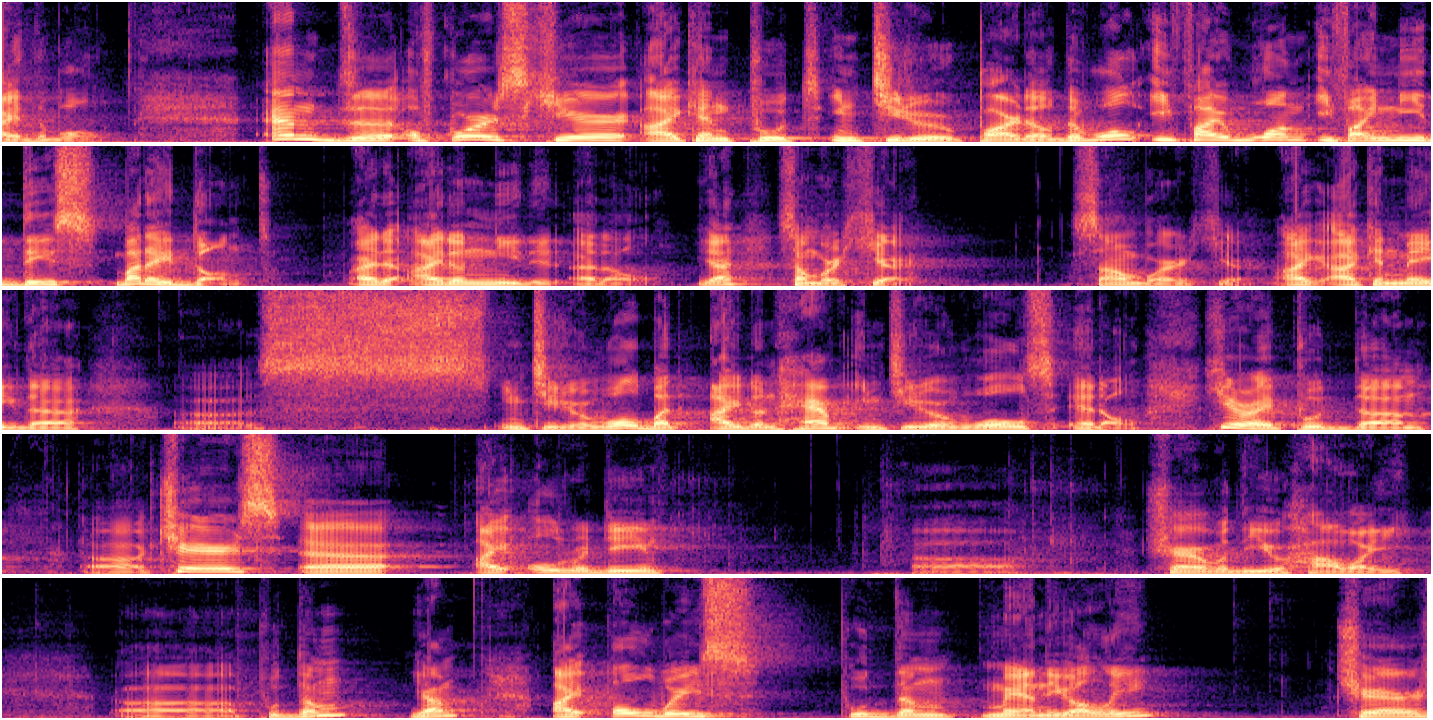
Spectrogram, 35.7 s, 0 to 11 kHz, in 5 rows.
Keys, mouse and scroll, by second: 0.1 scroll down 1, 0.4 alt+middle click, 1.1 alt+shift+q, 1.5 alt+middle click, 1.9 alt+z, 2.2 middle click, 2.7 alt+z, 2.7 click, 3.1 middle click, 4.4 middle click, 5.0 middle click, 6.1 middle click, 6.9 middle click, 7.9 middle click, 9.0 middle click, 9.9 middle click, 11.3 middle click, 15.0 click, 15.1 click, 18.3 middle click, 19.4 alt+middle click, 20.0 middle click, 20.2 middle click, 20.6 click, 20.7 double click, 20.9 alt+middle click, 21.9 ctrl+click, 22.0 ctrl+click, 22.5 alt+middle click, 23.8 alt+w, 24.8 middle click, 25.0 middle click, 26.5 alt+w, 27.6 alt+middle click, 29.6 F3, 30.0 scroll down 1, 30.7 middle click, 31.1 scroll down 1, 31.8 middle click, 33.0 shift+click, 33.7 middle click, 34.7 click, 34.9 click, 35.3 middle click.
